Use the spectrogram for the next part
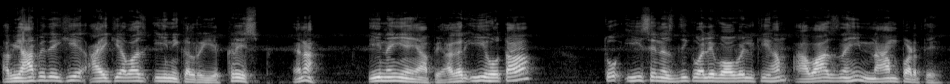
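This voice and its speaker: A man's voice: fairly high pitch, normal speed. A man teaching English phonics, spelling out letters and sounding out each word, then repeating it patiently several times.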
